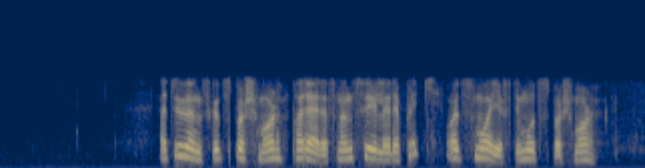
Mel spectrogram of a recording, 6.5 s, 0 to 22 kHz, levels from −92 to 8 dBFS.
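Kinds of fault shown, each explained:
No faults heard in this clip.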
